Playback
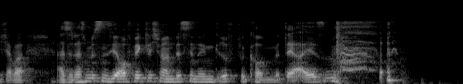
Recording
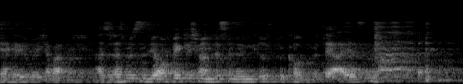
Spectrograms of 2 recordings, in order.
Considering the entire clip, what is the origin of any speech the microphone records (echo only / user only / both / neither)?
echo only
